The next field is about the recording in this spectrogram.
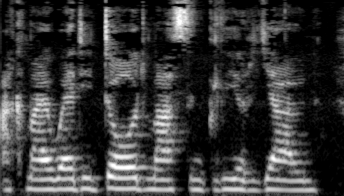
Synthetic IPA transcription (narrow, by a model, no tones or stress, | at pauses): akʰmaɛwɛdidoːdmaθənɡlˠiːrjawn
